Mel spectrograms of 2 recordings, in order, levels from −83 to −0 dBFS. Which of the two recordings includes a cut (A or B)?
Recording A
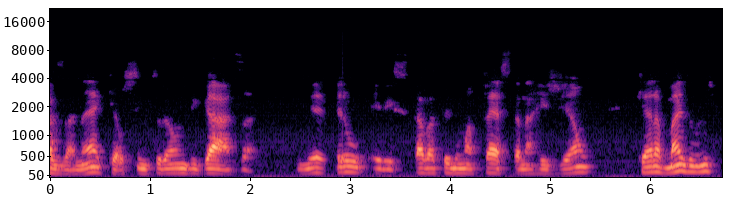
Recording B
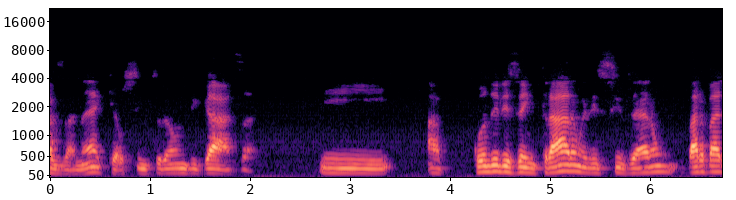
A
